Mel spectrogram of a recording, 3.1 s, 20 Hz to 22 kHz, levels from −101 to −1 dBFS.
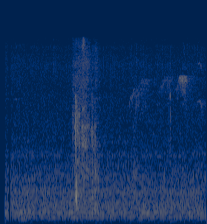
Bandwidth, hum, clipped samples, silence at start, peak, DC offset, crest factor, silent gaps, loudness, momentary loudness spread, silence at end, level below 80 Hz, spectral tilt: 11 kHz; none; under 0.1%; 0.05 s; -34 dBFS; under 0.1%; 32 dB; none; -63 LUFS; 12 LU; 0 s; under -90 dBFS; -2.5 dB/octave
